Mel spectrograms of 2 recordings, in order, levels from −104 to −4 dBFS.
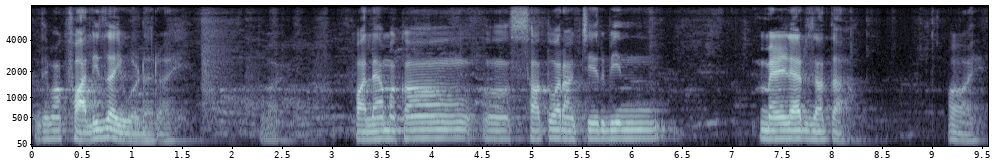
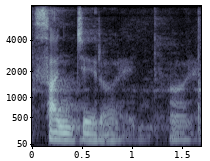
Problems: none marked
